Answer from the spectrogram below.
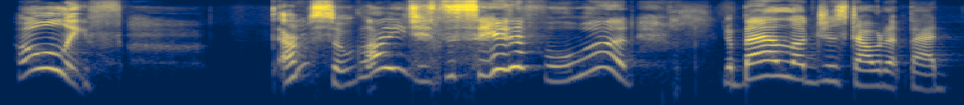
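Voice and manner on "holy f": shocked exclaim. Real, not acted. Shocked reaction.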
